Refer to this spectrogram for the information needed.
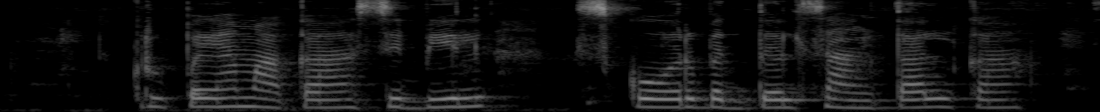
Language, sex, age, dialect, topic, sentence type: Marathi, female, 25-30, Southern Konkan, banking, statement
